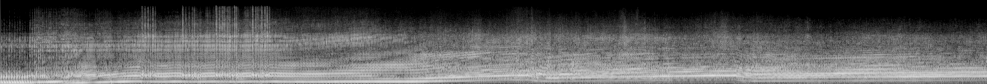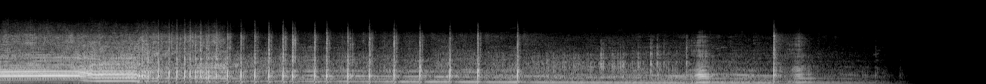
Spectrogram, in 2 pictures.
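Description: Turbocharged BMW M135i with a custom iPE valved exhaust launching hard from a standing start beside a VW Golf R. Its engine revs climb through the gears, with the pitch dropping at three upshifts. From about 11 s in, rapid exhaust crackles and pops run on as the engine fades into the distance.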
